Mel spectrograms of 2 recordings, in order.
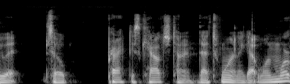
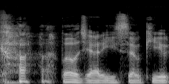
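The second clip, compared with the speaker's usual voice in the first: mock fond, amused laughter, lower; 3 semitones lower than usual. Acting out the adults' reaction to the interruption: imitating amused adults. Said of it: "all the adults are like".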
